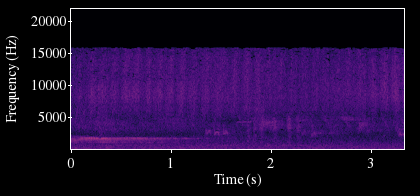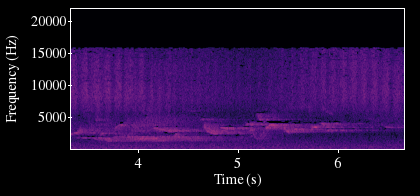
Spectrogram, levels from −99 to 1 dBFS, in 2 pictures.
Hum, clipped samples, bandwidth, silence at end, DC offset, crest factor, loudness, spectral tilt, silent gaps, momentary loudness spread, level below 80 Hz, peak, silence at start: none; under 0.1%; 16 kHz; 0 s; under 0.1%; 18 dB; -56 LUFS; -0.5 dB/octave; none; 5 LU; -80 dBFS; -42 dBFS; 0 s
